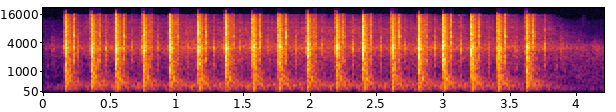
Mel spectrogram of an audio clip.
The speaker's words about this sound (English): So this is a 40-round clip, and so every time I pull the trigger 40 times, I can lose all the ammo inside of that clip.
